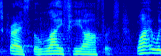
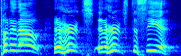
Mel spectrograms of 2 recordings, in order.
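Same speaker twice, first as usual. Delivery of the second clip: very loud, very high, pained, fearful cry; 12 semitones higher, 8 dB louder than usual. The people in the cavern turn away from the firelight, crying out in fear. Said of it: "they cried".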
